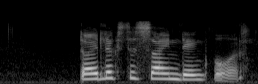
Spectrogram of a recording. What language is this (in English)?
Afrikaans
